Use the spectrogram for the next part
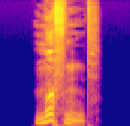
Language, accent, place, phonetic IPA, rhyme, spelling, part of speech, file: German, Germany, Berlin, [ˈmʊfn̩t], -ʊfn̩t, muffend, verb, De-muffend.ogg
- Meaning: present participle of muffen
